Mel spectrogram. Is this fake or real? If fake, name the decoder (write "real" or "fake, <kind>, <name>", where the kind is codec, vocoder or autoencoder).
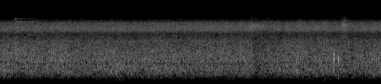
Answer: real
